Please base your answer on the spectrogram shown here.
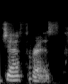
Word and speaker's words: Jeffress: i love that term expert contributor bra jeffress and i probably said your name wrong right you said it exactly right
